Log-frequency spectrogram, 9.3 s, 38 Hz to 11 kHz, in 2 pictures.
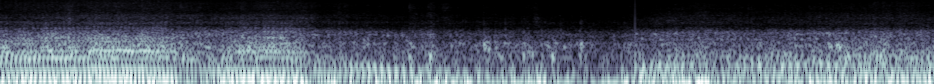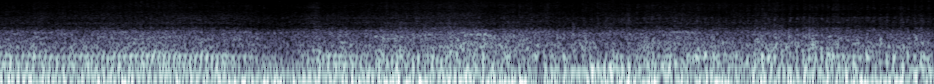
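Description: Bajaj Pulsar NS200 single-cylinder engine running steadily under way as the motorcycle rides a rocky dirt trail, heard from the rider's own bike.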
